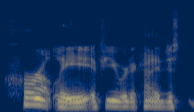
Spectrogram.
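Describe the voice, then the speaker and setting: A woman with a deep voice hosting an interview, talking in a very direct way. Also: fairly quick, gravelly, dry recording, studio quality. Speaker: podcast host. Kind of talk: interview conversation.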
